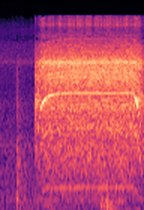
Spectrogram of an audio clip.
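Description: A power drill spins up with a bit in it and runs at a steady high whine, loud and close, preceded by a brief knock in a workshop where an aircraft kit is being built.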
